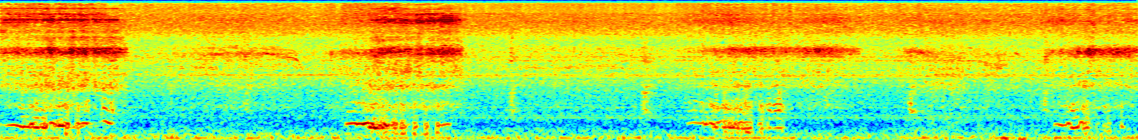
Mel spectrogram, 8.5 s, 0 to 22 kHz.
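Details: Princess snoring: soft, regular rattling snores about every two and a half seconds, roughly 23 breaths a minute, over faint room noise; snoring.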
